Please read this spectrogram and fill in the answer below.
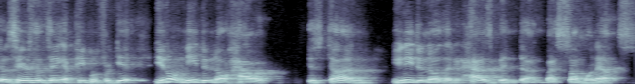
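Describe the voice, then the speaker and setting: Lively intonation in a dark, mellow, somewhat breathy tone, very even loudness and hardly any pauses. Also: man, fairly high pitch for a man. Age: 40s. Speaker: entrepreneur and boxing gym owner. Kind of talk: casual interview.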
